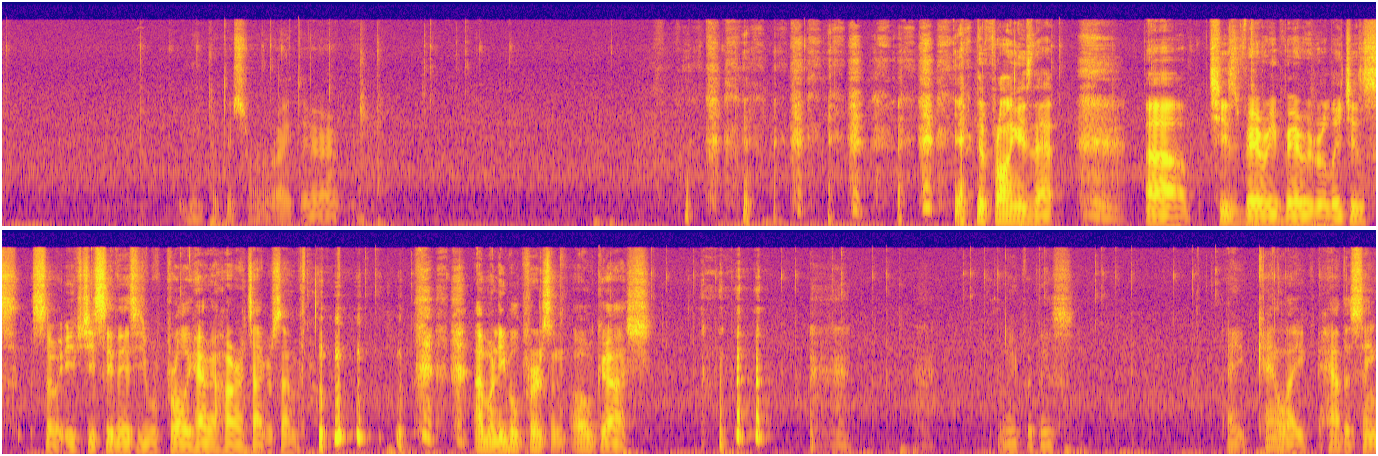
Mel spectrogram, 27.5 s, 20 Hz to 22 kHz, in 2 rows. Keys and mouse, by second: 2.5 g, 3.6 s, 5.9 g, 7.6 g, 10.1 g, 13.1 r, 16.1 g, 17.6 g, 22.7 g, 24.3 g, 26.0 g.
